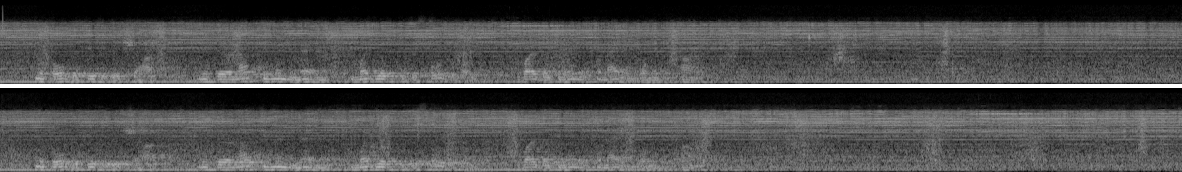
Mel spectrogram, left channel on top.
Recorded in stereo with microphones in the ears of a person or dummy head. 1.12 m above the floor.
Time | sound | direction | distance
0.3 | a man speaking | 20° left (ahead or behind) | 2.5 m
